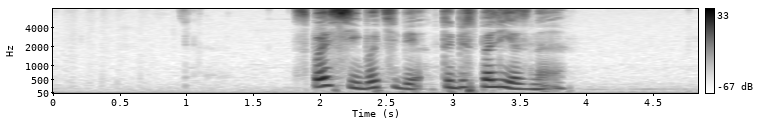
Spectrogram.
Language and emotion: Russian, angry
